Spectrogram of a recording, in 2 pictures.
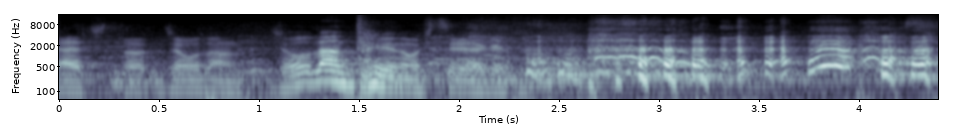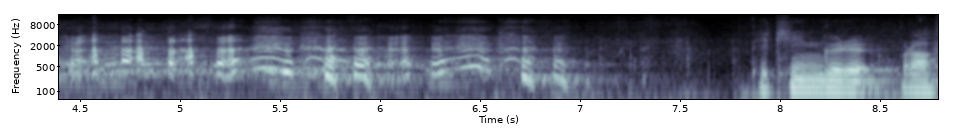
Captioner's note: laughs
